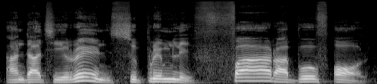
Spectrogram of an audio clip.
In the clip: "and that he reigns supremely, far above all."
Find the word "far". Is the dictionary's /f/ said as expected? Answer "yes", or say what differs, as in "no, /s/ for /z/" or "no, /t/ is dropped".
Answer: yes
